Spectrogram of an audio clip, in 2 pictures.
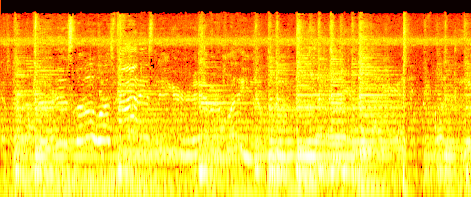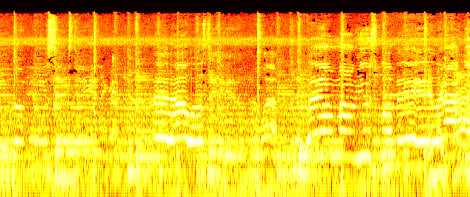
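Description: Acoustic guitar strummed and picked, playing a blues accompaniment with frequent sharp strums throughout.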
